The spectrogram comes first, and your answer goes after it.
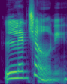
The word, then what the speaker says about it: Lencioni: The way it's actually pronounced is Lencioni. Lencioni. Lencioni. Lencioni. It's like a pasta.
